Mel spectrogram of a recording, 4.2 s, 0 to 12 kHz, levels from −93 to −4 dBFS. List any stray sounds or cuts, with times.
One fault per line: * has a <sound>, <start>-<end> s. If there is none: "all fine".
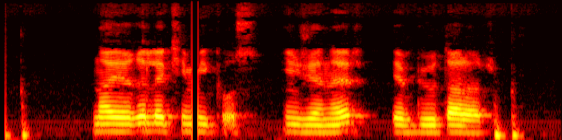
* has a dropout, 1.4-1.5 s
